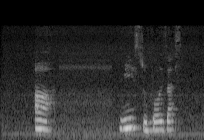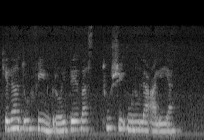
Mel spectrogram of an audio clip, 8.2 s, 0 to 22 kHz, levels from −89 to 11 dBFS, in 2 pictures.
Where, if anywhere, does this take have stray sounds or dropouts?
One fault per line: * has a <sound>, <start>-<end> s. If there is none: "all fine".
all fine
